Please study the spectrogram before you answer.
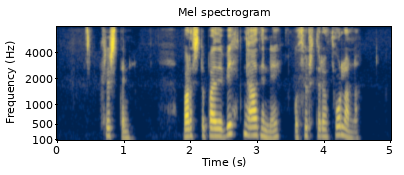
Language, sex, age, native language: Icelandic, female, 40-49, Icelandic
